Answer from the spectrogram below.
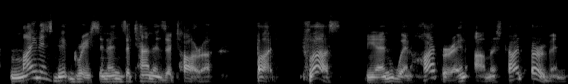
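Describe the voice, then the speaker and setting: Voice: medium pitch, fairly bright tone, dry recording, heavily acted. A performer voicing an earnest insectoid alien in an audio drama, speaking formally and literally in the third person. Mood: officious, eager. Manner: formal, literal, repeats full names, refers to self by name. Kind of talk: audio drama character acting and narration.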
